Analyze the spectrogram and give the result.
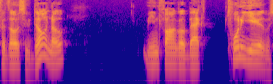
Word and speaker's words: Mfon: But after this edition of Folks Talking Sports, give me some time and I will produce my interview with his sister, Mfon, and it's Mfon. That's how it's pronounced. That's how she pronounced it. Mfon, M-F-O-N.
